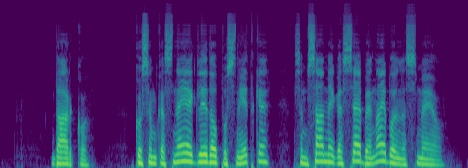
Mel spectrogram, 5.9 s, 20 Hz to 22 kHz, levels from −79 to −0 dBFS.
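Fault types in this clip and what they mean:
Opus compression: the speech sounds rough and grainy throughout, with noise filling thin bands, likely from low-bitrate Opus music-mode coding near 24 kbps.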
